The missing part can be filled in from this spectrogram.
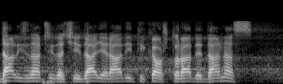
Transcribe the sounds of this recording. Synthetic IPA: d̪aliznaːt͡ʂid̪at͡ɕe̞id̪aʎe̞ɾaːd̪it̪ikao̞ʃt̪o̞ɾaːd̪ed̪anas

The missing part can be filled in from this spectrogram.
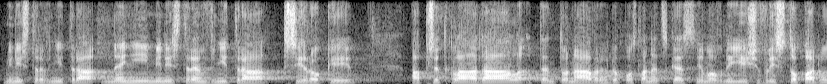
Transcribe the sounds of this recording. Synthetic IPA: mɪnɪst̪r̩vɲɪt̪ɾanɛɲiːmɪnɪst̪ɾɛmvɲɪt̪ɾat̪r̝̥ɪɾo̞kɪ | ʔapr̝̥ɛt̪klaːdalt̪ɛnt̪o̞naːvr̩ɣdo̞po̞slanɛt͡skɛːsɲɛmo̞vnɪjɪʃvlɪst̪o̞padu

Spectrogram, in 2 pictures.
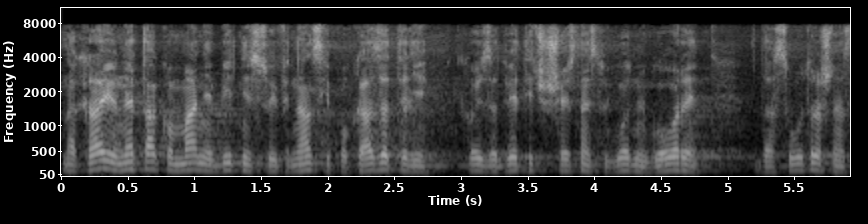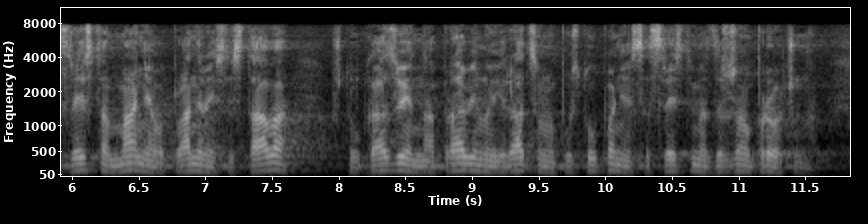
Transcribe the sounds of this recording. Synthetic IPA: nakɾaːjune̞t̪ako̞maɲe̞bit̪nisuifinansi̥skipo̞kazat̪e̞ʎiko̞jizad̪ʋijet̪isut͡ʃu̥ʃe̞snaest̪uɡo̞d̪inuɡo̞ʋo̞ɾe̞ | d̪aseut̪ɾaʃɲasɾe̞t̪st̪ʋamaɲaod̪̚planiːɾanixsɾet̪st̪aːʋa | ʃt̪o̞ukazuje̞napɾaʋilno̞iɾat̪sinalno̞post̪uːpaɲe̞sasɾe̞t̪st̪ʋimazd̪r̩ʒaʋnopɾoɾat͡ʃuna

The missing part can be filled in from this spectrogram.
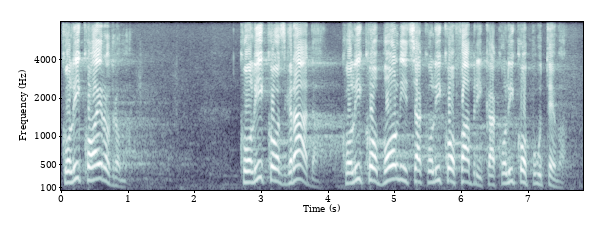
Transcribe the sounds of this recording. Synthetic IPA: kolikoaeɾod̪ɾoma̰ | kolikozɡɾaːd̪a̰kolikoboːlˠnit̪sako̞likofabɾikako̞likopuːt̪eʋa̰

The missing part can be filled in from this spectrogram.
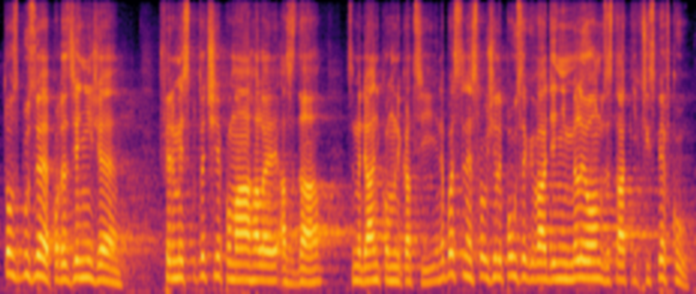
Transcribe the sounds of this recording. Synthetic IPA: t̪ovzbuzujɛpo̞dɛzr̝ɛɲiːʒɛ | fɪɾmɪskut̪ɛt͡ʃɲɛpo̞maːɦalɪʔazd̪az̥mɛdɪalɲiːkomunɪkat͡siːnɛbo̞jɛstlɪnɛslo̞wʒɪlɪpo̞wzɛɡvɪvaːɟɛɲiːmɪlɪo̞nuːzɛst̪aːt̪ɲiːxpr̥iːspjɛfkuː

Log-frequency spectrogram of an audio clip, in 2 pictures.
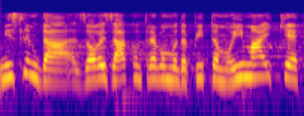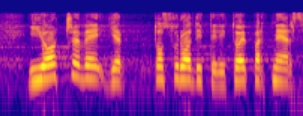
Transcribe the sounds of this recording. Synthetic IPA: mislˠimd̪azao̞ʋajzaːko̞nt̪ɾɛbamo̞d̪apiːt̪amoimaːjke̞ | io̞t͡ʂeʋejeɾ | t̪o̞ːsuɾo̞d̪it̪eʎit̪ojepaɾt̪neɾst̪

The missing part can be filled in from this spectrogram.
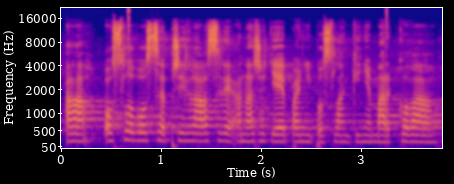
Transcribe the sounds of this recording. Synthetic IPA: ʔaʔoslovosɛpr̥ɪɦlaːsɪlɪʔanaraɟɛjɛpaɲiːpo̞slaŋkɪɲɛmaɾko̞vaː

